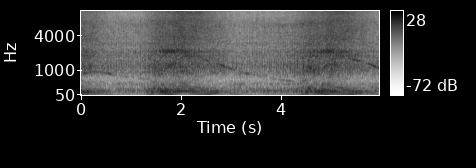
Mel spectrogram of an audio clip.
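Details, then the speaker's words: BMW E87 diesel with high fuel consumption revs with a thin whistle rising and falling over the engine drone; boost leak from a damaged lower intercooler hose. "that whistling sound you heard is not normal the lower intercooler hose down there is damaged"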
